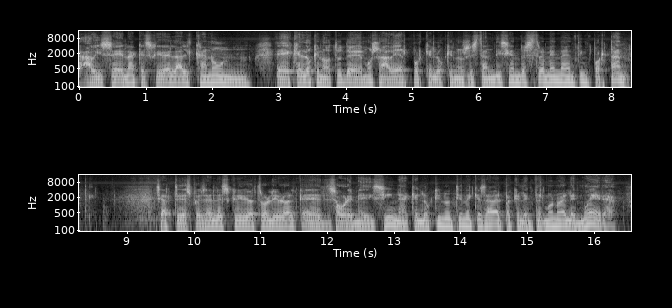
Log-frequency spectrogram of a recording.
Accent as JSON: {"language": "Spanish", "country": "Colombia", "said": "Que Colombia, nosotros somos colombianos por cédula, pero estamos, esto es un montón de paisitos juntos"}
